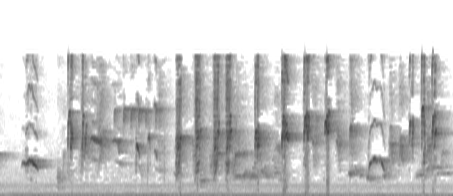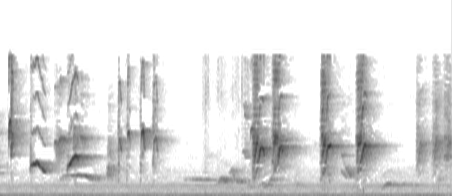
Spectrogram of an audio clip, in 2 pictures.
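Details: Excited konin chatter from a purple-throated sunbird, played to spur young birds into song: quick series of high tinkling chips, a short pause, then more squeaky notes and a low-sliding whistle.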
